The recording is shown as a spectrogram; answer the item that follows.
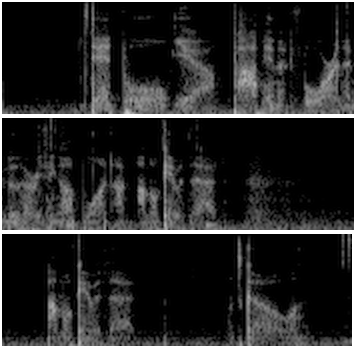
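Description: A man whispering close to the microphone in short phrases, too soft for the words to come through, with a few sharp clicks among them.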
